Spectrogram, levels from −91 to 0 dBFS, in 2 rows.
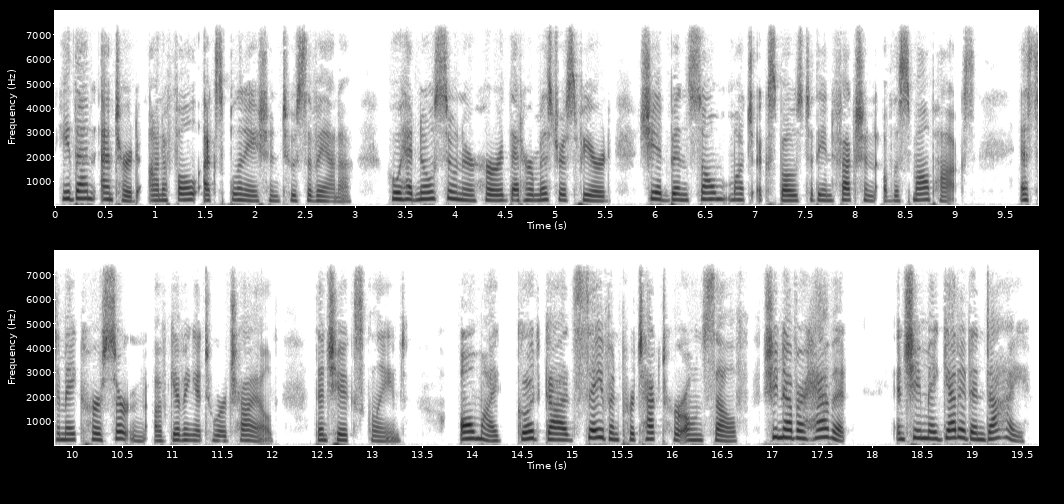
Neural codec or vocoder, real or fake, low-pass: none; real; 7.2 kHz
